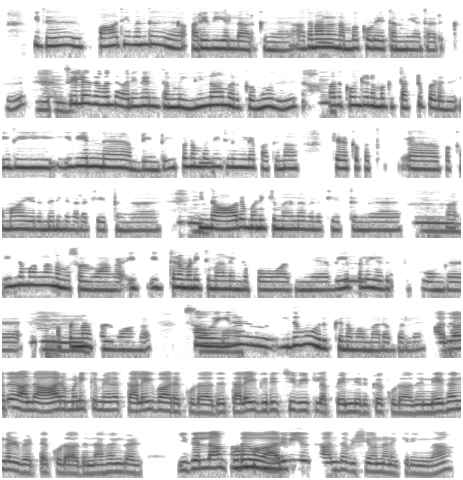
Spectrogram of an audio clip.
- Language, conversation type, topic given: Tamil, podcast, மண்டபம், பூஜை இடம் போன்ற வீட்டு மரபுகள் பொதுவாக எப்படி இருக்கின்றன?
- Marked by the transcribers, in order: static; other noise; in English: "சோ"; "நகங்கள்" said as "நெகங்கள்"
